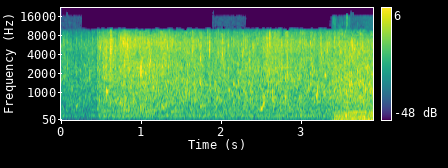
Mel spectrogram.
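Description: A ship moving through the water of the Atlantic Ocean: a steady, hissing wash of churning water over a low rumble that swells louder toward the end, with no voices.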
